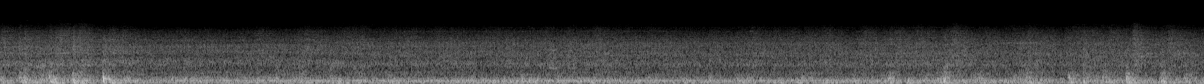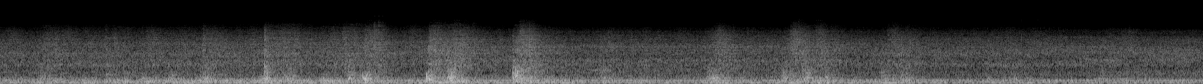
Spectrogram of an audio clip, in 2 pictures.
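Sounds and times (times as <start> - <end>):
wheels clacking over rail joints: 0.0 - 3.8, 7.9 - 22.7
train rumbling: 0.0 - 24.0.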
